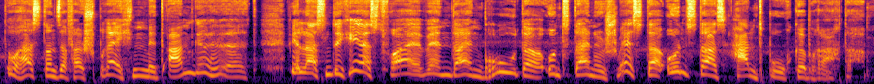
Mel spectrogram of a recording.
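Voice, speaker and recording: Narrator doing stern elf, high n slow, cold and formal, bit of music under it. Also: sing-song, vocal fry, fairly bright tone, breathy edge, exaggerated voice. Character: stern, vengeful elf of the woods. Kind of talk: audiobook reading.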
